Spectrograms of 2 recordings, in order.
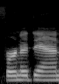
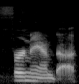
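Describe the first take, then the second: First: The name ends with a 'dand' sound. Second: The name ends with a 'nda' sound. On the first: The speaker calls it wrong. "I am aware that I am calling her Fernadand" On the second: The speaker calls it right. "her name is Fernanda"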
